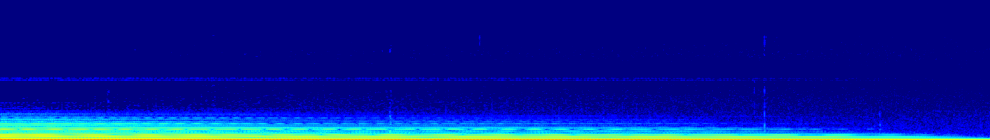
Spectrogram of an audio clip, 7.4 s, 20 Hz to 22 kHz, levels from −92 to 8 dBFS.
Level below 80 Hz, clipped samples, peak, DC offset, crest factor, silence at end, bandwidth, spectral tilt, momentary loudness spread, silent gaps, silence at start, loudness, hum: -62 dBFS; under 0.1%; -12 dBFS; under 0.1%; 12 dB; 0 s; 3.5 kHz; -12 dB/octave; 9 LU; none; 0 s; -24 LUFS; none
